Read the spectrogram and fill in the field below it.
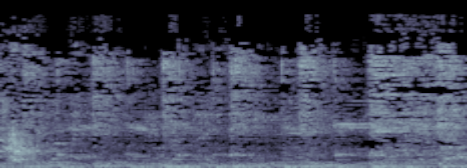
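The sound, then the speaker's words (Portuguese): A well-trained dog barks repeatedly, with yips mixed in, over a dense, steady wash of background noise that keeps the whole scene loud and busy. “Muito bem treinado o cachorro, hein?”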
